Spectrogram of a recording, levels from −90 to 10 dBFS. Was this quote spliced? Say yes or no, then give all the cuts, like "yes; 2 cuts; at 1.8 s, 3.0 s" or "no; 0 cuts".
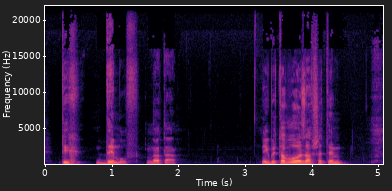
no; 0 cuts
